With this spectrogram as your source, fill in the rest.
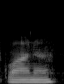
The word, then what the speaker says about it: Guano: I did pronounce it right. It is Guano.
